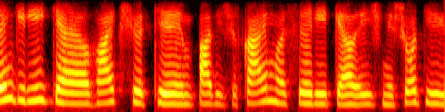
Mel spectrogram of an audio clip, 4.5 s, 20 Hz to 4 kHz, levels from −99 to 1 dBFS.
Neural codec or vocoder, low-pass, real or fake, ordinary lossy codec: codec, 16 kHz, 0.7 kbps, FocalCodec; 3.6 kHz; fake; Opus, 32 kbps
